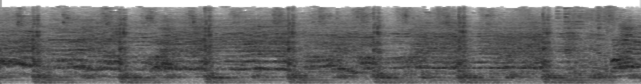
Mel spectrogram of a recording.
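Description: Northern-style powwow drum group singing a contest song for women's traditional dancers: high, strained voices in falling phrases over a steady beat on a shared big drum.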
